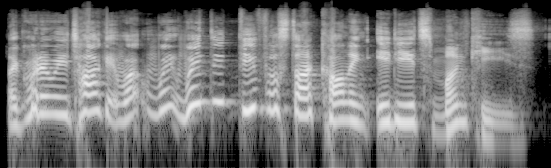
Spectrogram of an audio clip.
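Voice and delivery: high, loud cartoonish mock voice; hammed-up high falsetto bit; mocking silly voice. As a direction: play a squeaky baffled goof. Mock voice reacting to clip.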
